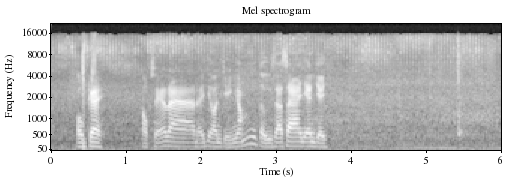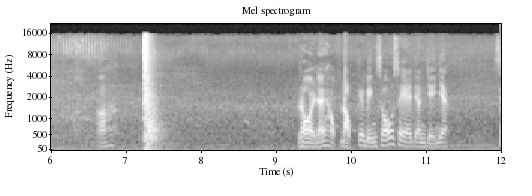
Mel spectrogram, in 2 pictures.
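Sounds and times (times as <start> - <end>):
car bonnet slamming shut: 7.2 - 7.8.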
